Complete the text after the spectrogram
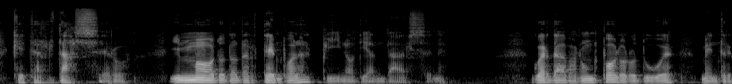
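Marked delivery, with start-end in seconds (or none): none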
